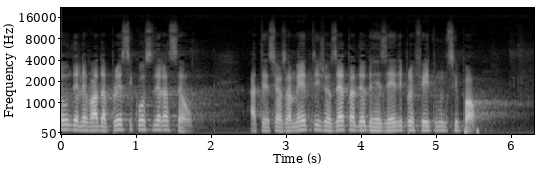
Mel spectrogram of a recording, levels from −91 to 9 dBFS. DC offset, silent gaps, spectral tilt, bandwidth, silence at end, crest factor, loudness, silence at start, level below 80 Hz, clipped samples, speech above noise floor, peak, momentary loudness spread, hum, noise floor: under 0.1%; none; -6.5 dB/octave; 13.5 kHz; 0.5 s; 20 dB; -21 LUFS; 0 s; -46 dBFS; under 0.1%; 31 dB; 0 dBFS; 9 LU; none; -51 dBFS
